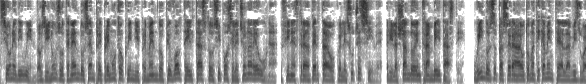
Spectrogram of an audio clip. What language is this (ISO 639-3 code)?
ita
